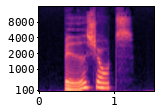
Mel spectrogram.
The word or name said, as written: badeshorts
